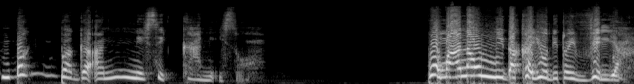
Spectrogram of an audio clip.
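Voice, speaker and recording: An actress playing a haughty, domineering young hacienda heiress in an Ilocano radio drama, with an imperious delivery. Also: female voice, high-pitched, big pitch swings, takes it slowly, heavily acted. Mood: imperious, scolding.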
